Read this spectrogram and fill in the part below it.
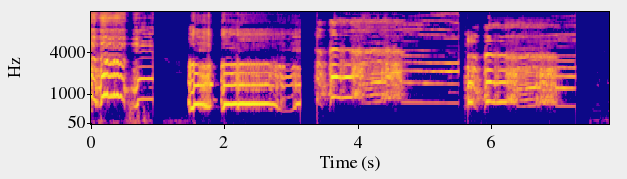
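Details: Roosters crowing repeatedly: a short opening crow, then several long harmonic crows with stepped starts and steady held notes, overlapping slightly and trailing off near the end.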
